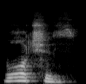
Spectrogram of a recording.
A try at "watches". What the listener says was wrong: Bravo, watches.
